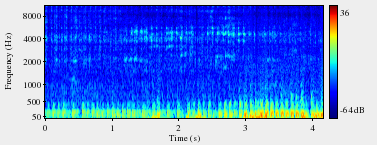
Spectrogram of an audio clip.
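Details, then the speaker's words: Euro Racing 110 motorcycle with capacitor fitted, headlight and lights on: even, steady low thumping idle that holds without stumbling or dying under electrical load; normal idle, engine doesn't stall as wiring is correct. "Na may ilaw at may headlight tayo diyan, may busina pa tayo. Hindi siya namamatay."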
